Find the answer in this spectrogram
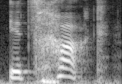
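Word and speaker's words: יצחק: It in Hebrew it's pronounced Yitzchak, and it comes from the verb litzchok, which means to laugh.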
